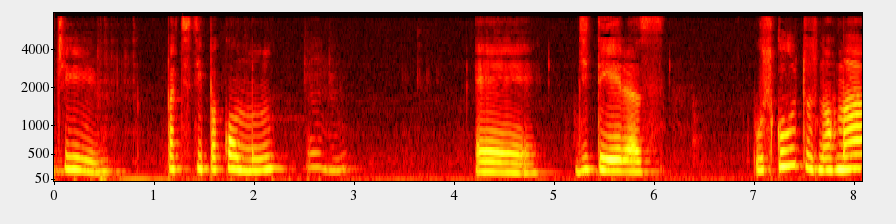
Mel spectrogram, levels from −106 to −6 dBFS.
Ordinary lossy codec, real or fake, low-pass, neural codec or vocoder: MP3, 48 kbps; real; 7.2 kHz; none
